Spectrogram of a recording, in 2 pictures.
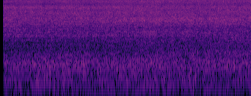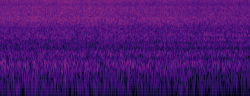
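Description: Heavy surf breaking on a sandy beach: a steady, deep rushing noise of waves.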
